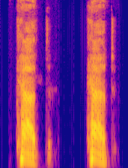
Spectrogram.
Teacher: খ্যাট শব্দটাতে আমরা কিন্তু প্রথমটাকে অ্যাসপারেটেড করছি খ, খ্যা, কিন্তু শেষে টটাকে অ্যাসপারেটেড করছি না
